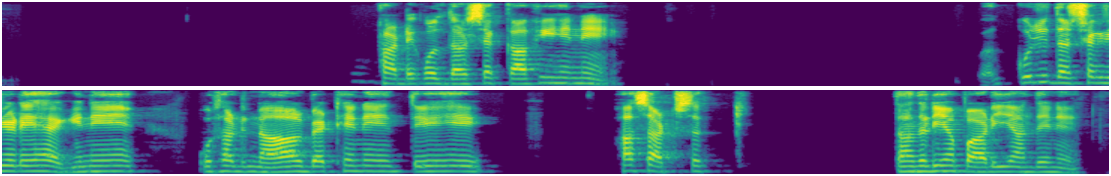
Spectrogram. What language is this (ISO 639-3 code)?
pan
